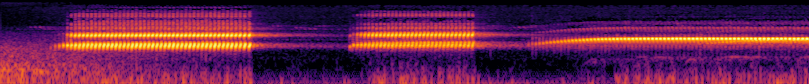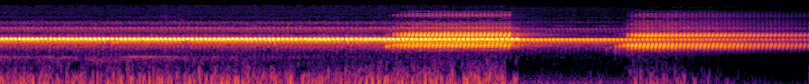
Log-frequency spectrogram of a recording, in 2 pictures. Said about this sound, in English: Let's start with this recording of an American toad.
